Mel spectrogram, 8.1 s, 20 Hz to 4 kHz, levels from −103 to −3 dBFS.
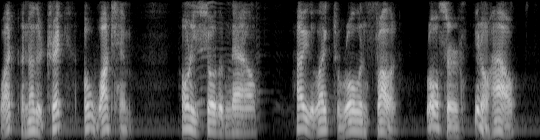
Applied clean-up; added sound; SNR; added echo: neural mask model DeepFilterNet 3.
